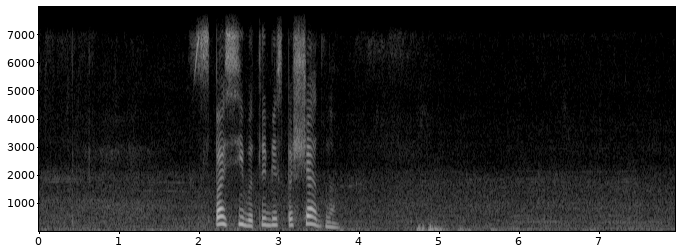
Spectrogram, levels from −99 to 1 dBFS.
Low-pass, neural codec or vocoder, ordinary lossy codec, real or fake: 7.2 kHz; none; Opus, 24 kbps; real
